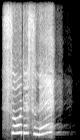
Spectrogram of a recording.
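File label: Vox Aff Japanese; Shea; kings raid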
